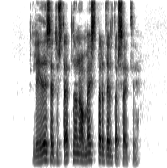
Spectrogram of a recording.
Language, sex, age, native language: Icelandic, male, 40-49, Icelandic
